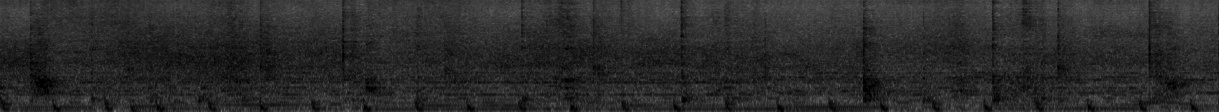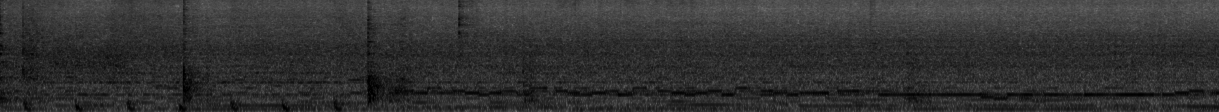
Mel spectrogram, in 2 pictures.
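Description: Jackfruit curry frying in a pan while being stirred, a continuous close hiss of sizzling oil broken by repeated sharp clinks and scrapes of the spoon against the pan, no talking.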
